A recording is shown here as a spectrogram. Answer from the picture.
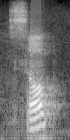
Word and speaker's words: soap: Okay, so soup is soup. The food. It sounds like that, soup. And then soap, Soup. it sounds like so. I guess it's got a long O. Soap.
